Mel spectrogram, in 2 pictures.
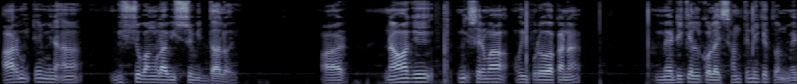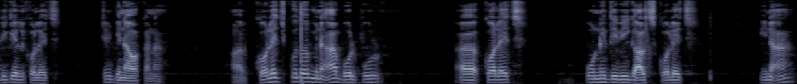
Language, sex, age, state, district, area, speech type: Santali, male, 30-45, West Bengal, Birbhum, rural, spontaneous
